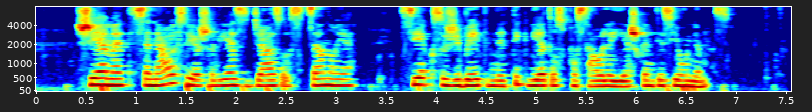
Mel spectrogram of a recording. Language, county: Lithuanian, Marijampolė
